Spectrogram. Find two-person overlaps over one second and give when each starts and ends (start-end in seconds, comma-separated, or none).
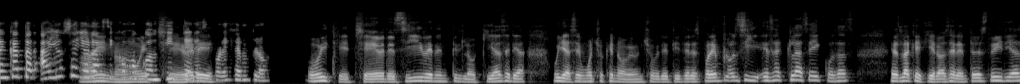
0.8-2.2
